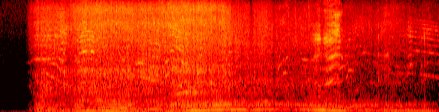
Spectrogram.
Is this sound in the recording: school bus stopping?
yes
